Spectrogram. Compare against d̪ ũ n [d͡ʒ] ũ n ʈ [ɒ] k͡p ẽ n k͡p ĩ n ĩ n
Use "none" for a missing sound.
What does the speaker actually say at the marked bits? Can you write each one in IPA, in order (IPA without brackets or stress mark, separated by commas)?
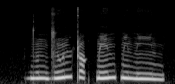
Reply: d͡z, ɒ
